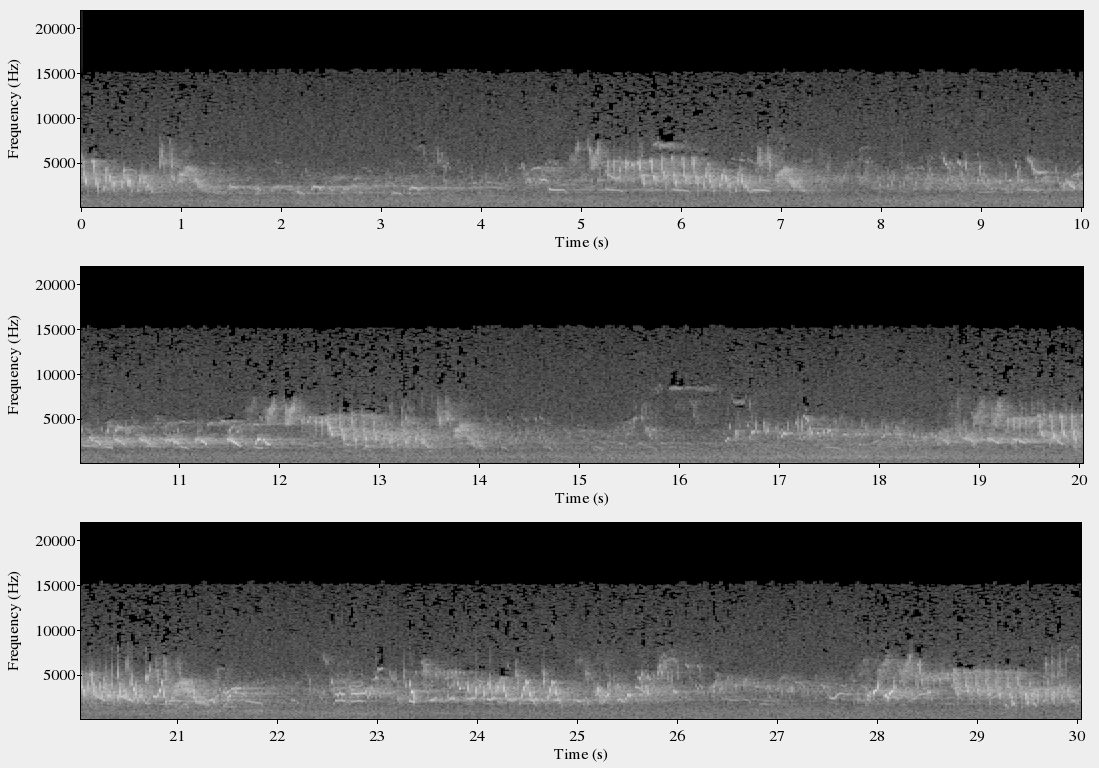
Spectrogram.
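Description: Birds chirping in rapid, high-pitched trills, coming in bursts of a second or two with short lulls between.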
